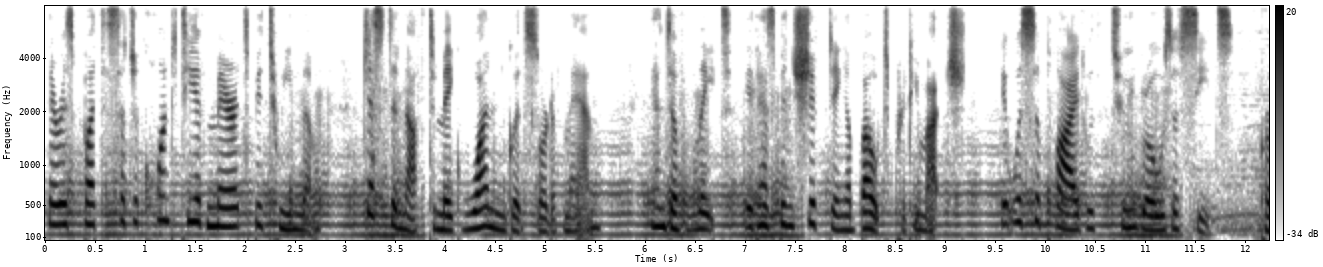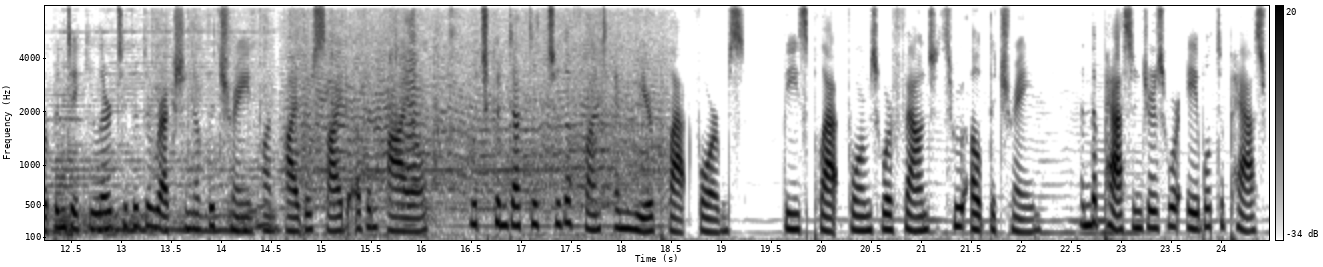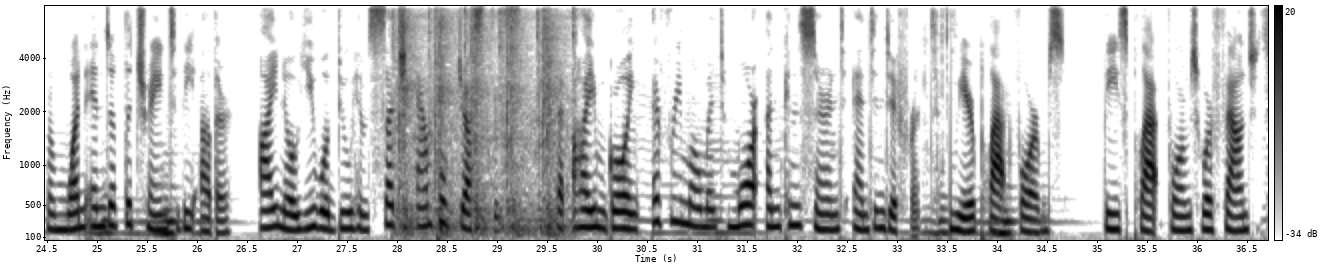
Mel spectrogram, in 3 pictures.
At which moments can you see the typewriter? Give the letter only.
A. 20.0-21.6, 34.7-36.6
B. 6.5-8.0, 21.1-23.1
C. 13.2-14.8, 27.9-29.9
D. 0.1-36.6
C.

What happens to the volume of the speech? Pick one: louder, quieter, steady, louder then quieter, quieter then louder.
steady.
